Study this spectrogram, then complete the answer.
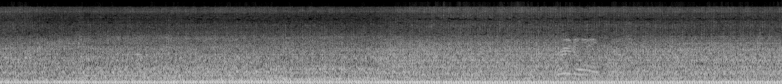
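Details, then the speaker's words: John Deere 450 diesel during break-in after in-frame rebuild, run at set rpm; deep, even rumble holding steady speed with no knocks, ticks or rattles; running clean; head re-torque and valve check planned after cool-down. "break in procedure is done um it's been running really well no bad noises"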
